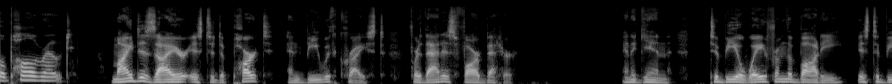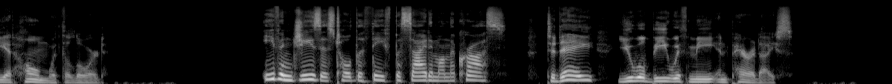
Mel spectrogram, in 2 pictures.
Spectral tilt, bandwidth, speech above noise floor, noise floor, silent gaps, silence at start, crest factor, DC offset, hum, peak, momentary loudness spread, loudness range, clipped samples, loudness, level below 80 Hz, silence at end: -4.5 dB/octave; 16 kHz; over 66 dB; under -90 dBFS; 0.91-0.97 s, 6.08-6.15 s, 6.88-6.93 s, 11.45-11.50 s, 14.14-14.19 s; 0 s; 22 dB; under 0.1%; none; -4 dBFS; 14 LU; 8 LU; under 0.1%; -24 LUFS; -54 dBFS; 1 s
